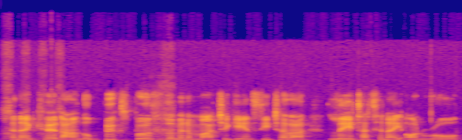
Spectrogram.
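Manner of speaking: normal talking voice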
